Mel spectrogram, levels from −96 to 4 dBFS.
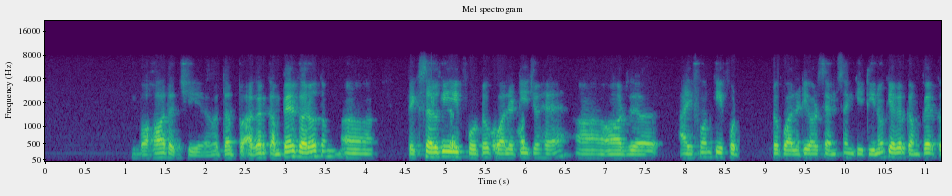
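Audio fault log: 4.82–5.18 s, 5.57–5.67 s, 5.9–6.02 s: echo leak. Speech returns 230 ms late, first near full level, then fainter, likely from loudspeaker pickup the echo canceller missed.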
